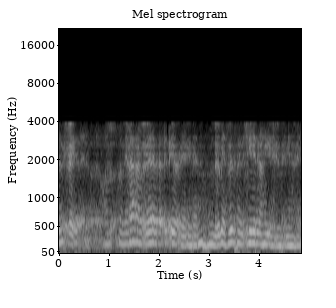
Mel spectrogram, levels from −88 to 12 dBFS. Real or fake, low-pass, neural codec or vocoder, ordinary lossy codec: fake; 7.2 kHz; codec, 16 kHz, 0.5 kbps, FreqCodec, larger model; AAC, 16 kbps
